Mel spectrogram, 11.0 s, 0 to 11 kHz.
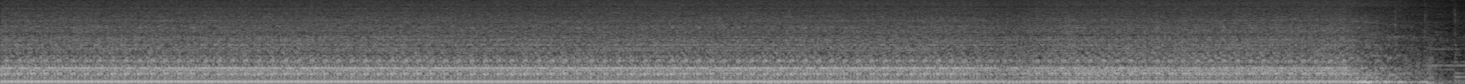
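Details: TDI diesel-powered TJ Wrangler idling at about 1200 rpm after installing a GTD1752vrk turbo and MagnaFlow muffler, after about an hour of idling. Even, steady diesel clatter with no misses, puffing or hiss before shutdown; healthy.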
